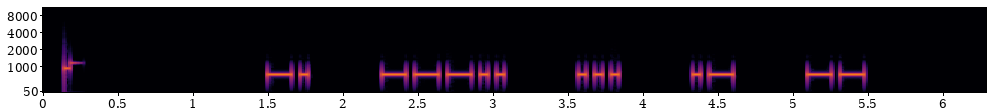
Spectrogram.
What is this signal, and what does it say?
Morse code, heard as a keyed tone, about 22 wpm, spaced as for 13 wpm, 700 Hz. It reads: N8SAM
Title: USA Call Signs - 5 Characters - 3x Character Spacing - 22wpm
